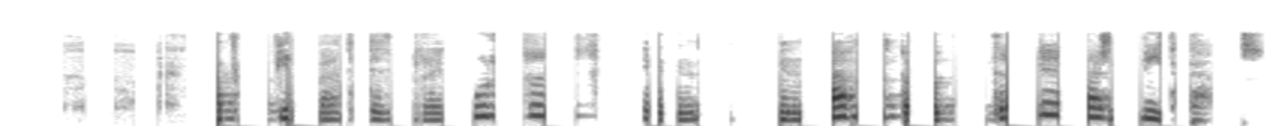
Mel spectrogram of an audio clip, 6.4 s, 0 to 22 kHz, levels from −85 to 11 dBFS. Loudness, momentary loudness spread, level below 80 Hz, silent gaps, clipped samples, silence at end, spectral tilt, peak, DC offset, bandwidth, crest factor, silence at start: -26 LUFS; 14 LU; -56 dBFS; 1.76-1.83 s, 2.52-2.60 s, 2.99-3.19 s, 3.58-3.88 s, 4.85-4.92 s, 6.06-6.19 s; under 0.1%; 0.1 s; -5 dB/octave; -4 dBFS; under 0.1%; 7.8 kHz; 22 dB; 1.1 s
